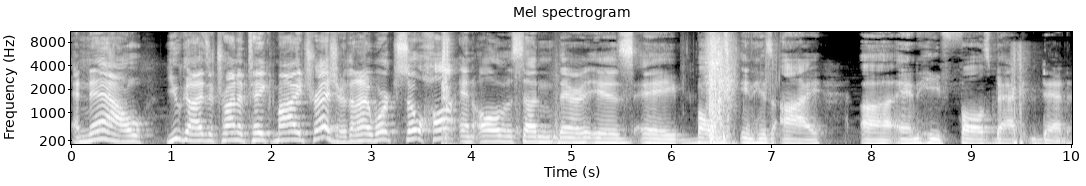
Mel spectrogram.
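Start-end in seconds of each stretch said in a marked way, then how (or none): 0.0-3.9 angry rant, climbing higher in pitch, growing angrier. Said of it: "angrier than ever".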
